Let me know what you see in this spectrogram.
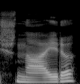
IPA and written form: ʃnaɪ̯ɾə (schneide)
